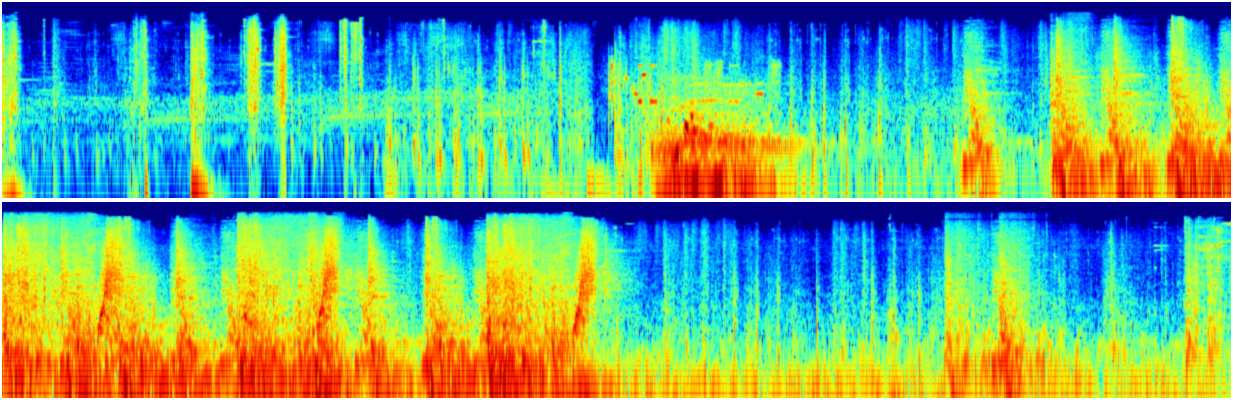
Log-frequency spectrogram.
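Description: Footsteps thud in quick succession.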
